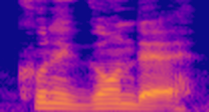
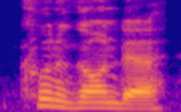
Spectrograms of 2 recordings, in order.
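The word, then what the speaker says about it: Cunégonde: I've really worked on trying to pronounce her name right, but I think it's Cunegonde.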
